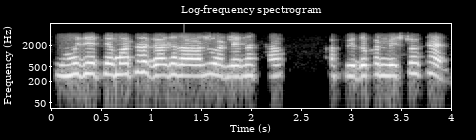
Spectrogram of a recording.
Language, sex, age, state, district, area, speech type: Urdu, female, 18-30, Bihar, Saharsa, rural, conversation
